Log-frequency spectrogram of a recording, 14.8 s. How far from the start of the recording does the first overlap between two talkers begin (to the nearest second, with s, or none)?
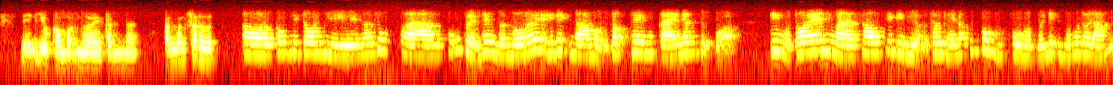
none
